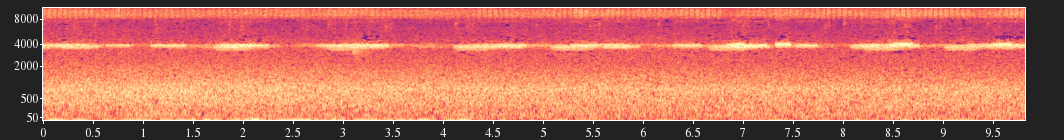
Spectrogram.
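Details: At night in a forest, crickets trill in steady, pulsing high-pitched bursts over a soft rush of wind.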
